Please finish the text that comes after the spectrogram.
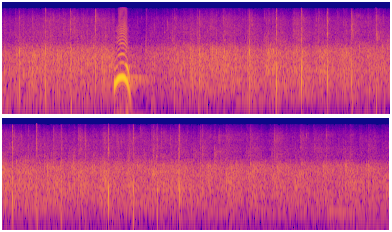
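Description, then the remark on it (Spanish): An audience applauds the Lord steadily, a dense wash of many hands clapping throughout, with a brief loud whoop or cheer rising near the start over the sustained applause. “Podemos dar un aplauso al Señor.”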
